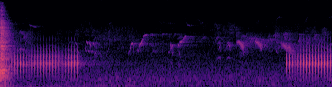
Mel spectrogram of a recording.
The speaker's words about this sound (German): Hör mal, ein Specht.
